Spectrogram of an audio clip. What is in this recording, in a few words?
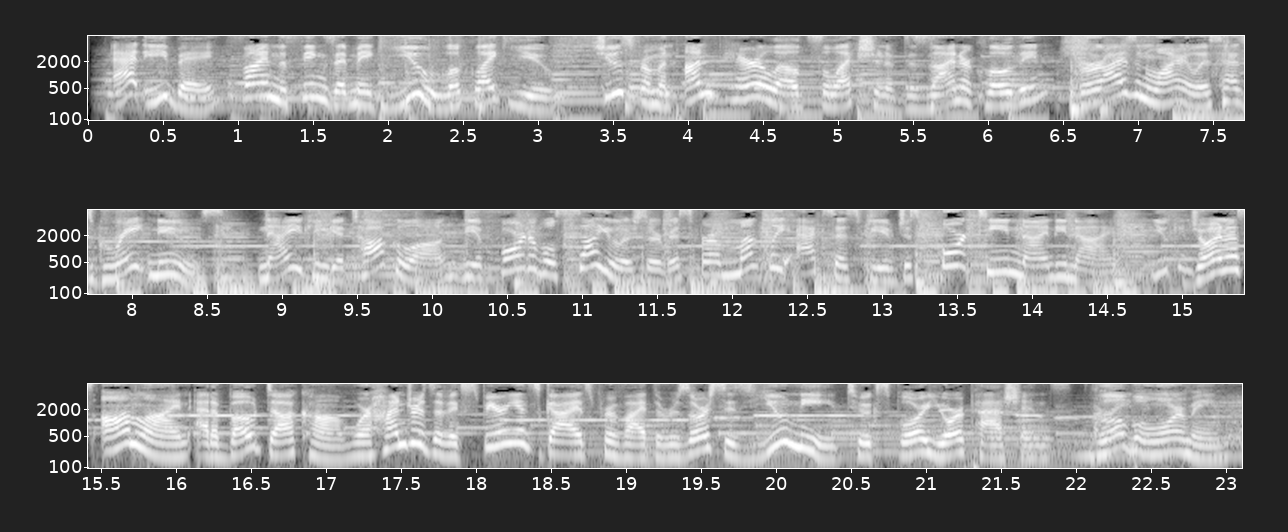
USA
